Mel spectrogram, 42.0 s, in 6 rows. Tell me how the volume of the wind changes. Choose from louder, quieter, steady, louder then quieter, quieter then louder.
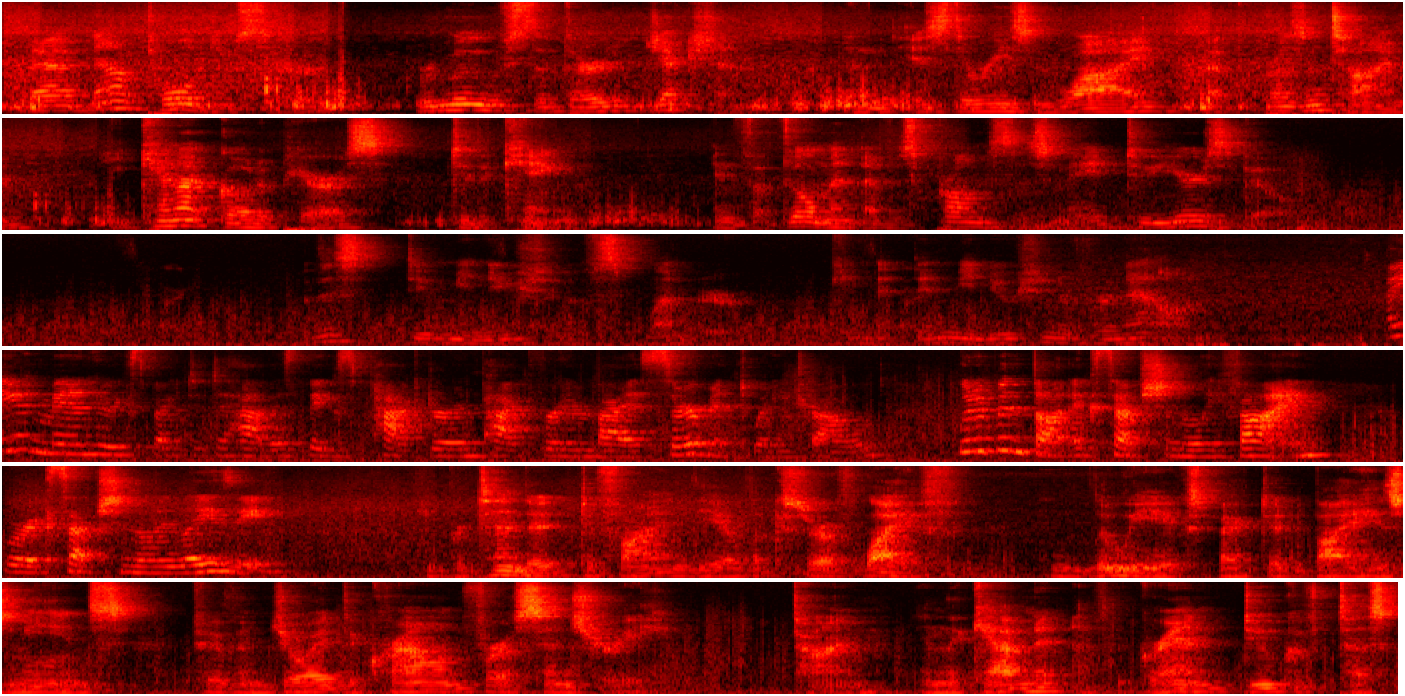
quieter.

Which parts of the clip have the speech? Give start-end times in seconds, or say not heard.
0.1-13.5, 15.5-20.1, 20.9-29.4, 30.1-41.9.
